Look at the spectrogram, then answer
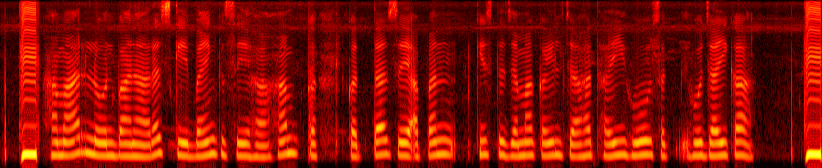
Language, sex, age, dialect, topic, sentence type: Bhojpuri, female, 18-24, Western, banking, question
